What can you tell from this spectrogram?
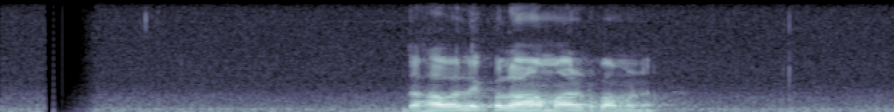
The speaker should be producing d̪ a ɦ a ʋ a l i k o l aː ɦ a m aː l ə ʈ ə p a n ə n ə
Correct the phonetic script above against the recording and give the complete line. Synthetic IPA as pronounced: d̪ a ɦ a ʋ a l e k o l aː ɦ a m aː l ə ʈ ə p a m ə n ə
